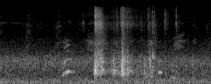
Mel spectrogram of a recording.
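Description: Wire dog crate rattling: a quick run of sharp metal clatters about a second in, as a small dog goes into it.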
